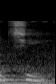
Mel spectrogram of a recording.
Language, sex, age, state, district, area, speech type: Maithili, female, 60+, Bihar, Begusarai, rural, read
